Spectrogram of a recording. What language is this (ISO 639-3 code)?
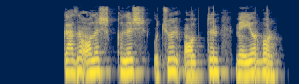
uzb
